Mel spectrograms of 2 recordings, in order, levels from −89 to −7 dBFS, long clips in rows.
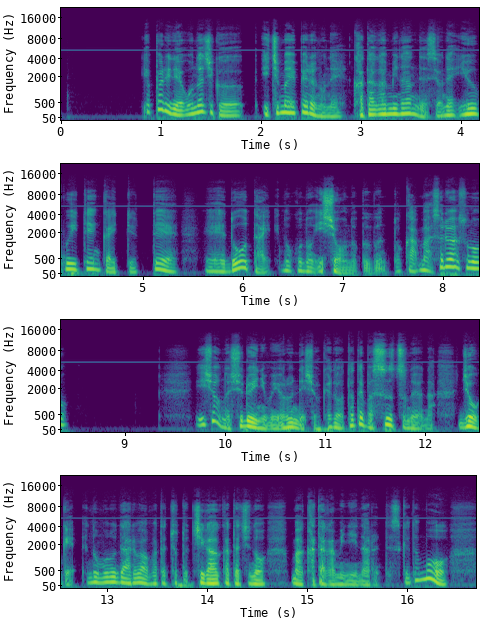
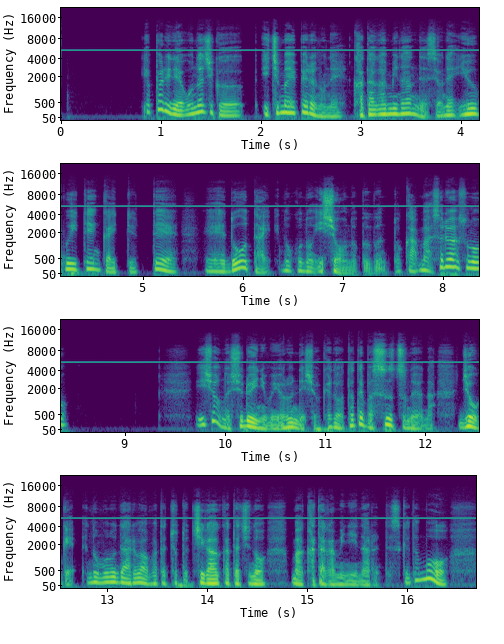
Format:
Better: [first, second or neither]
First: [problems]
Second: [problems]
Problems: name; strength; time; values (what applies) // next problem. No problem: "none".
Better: first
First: high-pitched whine; faint; throughout; 5.5 kHz, 30 dB below the speech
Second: high-pitched whine; loud; throughout; 5.5 kHz, 8 dB below the speech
